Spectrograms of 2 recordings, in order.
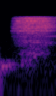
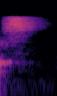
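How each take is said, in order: First: The hiss is followed by an added uh vowel. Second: The hiss is only air with no vowel. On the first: The speaker calls it wrong. "it shouldn't be a, a s, uh, no uh sound" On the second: The speaker calls it right. "It's just air"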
